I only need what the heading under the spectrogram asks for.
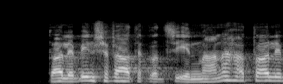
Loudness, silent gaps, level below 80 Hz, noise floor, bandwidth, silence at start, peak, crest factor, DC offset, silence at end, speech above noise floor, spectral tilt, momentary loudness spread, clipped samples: -17 LUFS; none; -68 dBFS; -57 dBFS; 7.8 kHz; 0.5 s; -2 dBFS; 14 dB; under 0.1%; 0 s; 40 dB; -6 dB/octave; 5 LU; under 0.1%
